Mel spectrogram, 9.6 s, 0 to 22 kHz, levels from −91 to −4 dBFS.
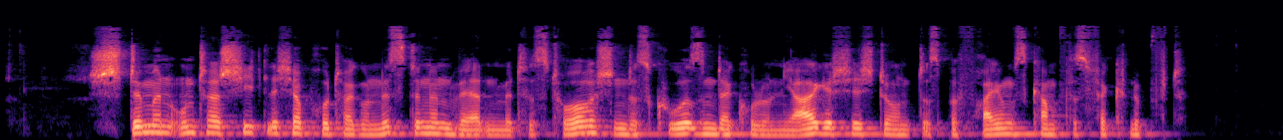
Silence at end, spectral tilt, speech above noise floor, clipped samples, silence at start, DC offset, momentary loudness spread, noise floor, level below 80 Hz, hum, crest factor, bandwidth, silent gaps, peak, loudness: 0.75 s; -5 dB/octave; 55 dB; under 0.1%; 0.65 s; under 0.1%; 12 LU; -80 dBFS; -58 dBFS; none; 20 dB; 11.5 kHz; none; -6 dBFS; -25 LUFS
